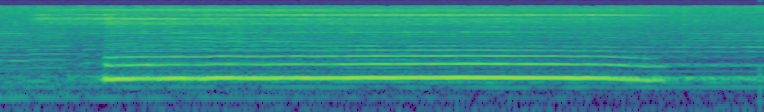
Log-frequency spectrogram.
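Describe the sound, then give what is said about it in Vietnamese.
A wolf howls at the full moon from a high mountain peak: one long, sustained howl of about three seconds, held at a steady pitch, loud and alone. “Nhìn vầng nguyệt giữa bầu không tối tăm, Lan Vương hú lên một tràng dài.”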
